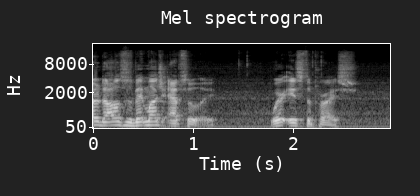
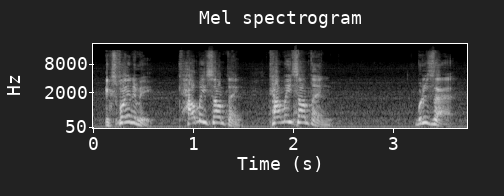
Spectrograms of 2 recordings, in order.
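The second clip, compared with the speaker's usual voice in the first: high-pitched, insistent pleading; exasperated demand; 10 semitones higher, faster than usual. Real, not acted. Demands explanation from the screen.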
